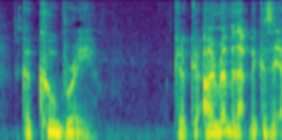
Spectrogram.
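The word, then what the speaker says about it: Kirkcudbright: uh cbright in dump free and Galloway is pronounced cbri I remember that because it appeared on a Victoria Woods sketch and he said over in kabite and she said it's actually pronounced cbri and somebody said but she wouldn't know that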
